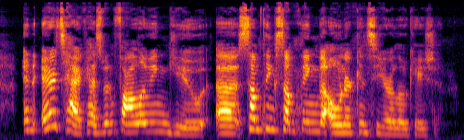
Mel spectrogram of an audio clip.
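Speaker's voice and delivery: normal talking voice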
